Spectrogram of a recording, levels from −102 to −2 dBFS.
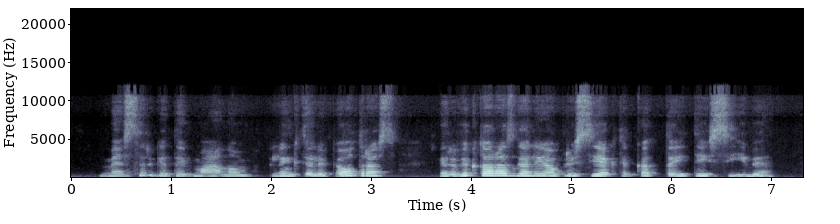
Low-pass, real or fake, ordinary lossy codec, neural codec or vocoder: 10.8 kHz; fake; Opus, 32 kbps; vocoder, 24 kHz, 100 mel bands, Vocos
